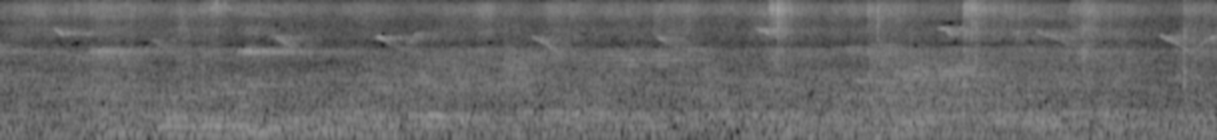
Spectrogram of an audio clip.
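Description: Small bird chirping over and over, short high notes that each fall quickly in pitch, against a steady hum of outdoor background noise.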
